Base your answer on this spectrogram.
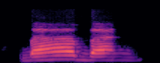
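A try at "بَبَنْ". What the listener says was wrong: Nggak ada yang panjang. Baban, jangan panjang. Baban.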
